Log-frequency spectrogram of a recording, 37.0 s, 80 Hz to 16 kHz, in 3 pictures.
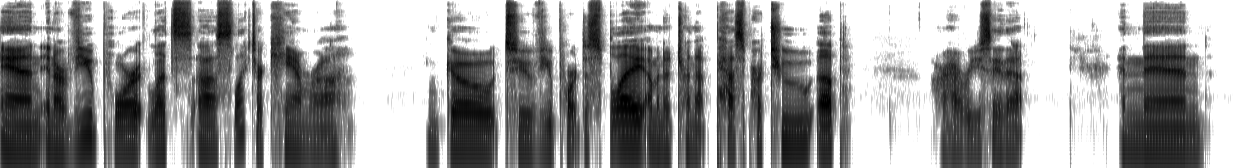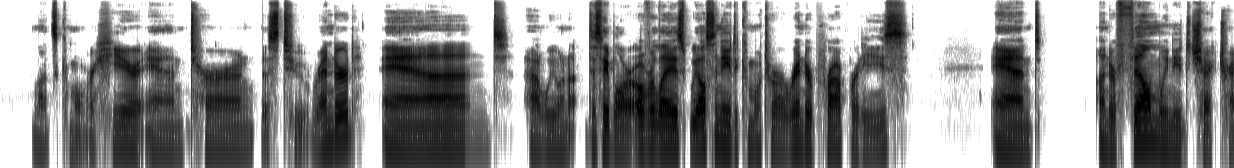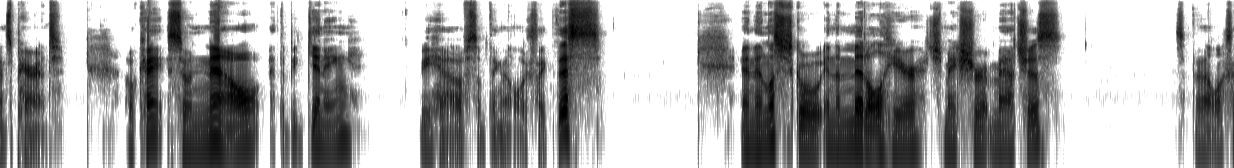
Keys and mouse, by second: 2.3 click, 5.5 click, 6.8 click, 9.5 click, 15.1 click, 18.3 click, 20.0 click, 23.3 click, 24.7 click, 28.1 click, 31.1 F12, 32.5-33.4 drag, 36.1 F12.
